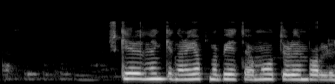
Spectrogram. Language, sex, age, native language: Icelandic, female, 15, Icelandic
